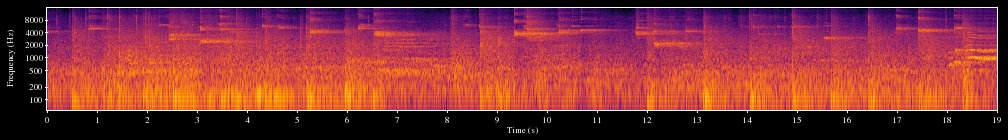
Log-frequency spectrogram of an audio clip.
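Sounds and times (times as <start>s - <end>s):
sneakers squeaking on floor: 0.0s - 7.5s, 8.2s - 18.9s
voices echoing in hall: 0.0s - 19.0s
basketball bouncing: 0.4s - 6.7s, 13.1s - 18.6s.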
